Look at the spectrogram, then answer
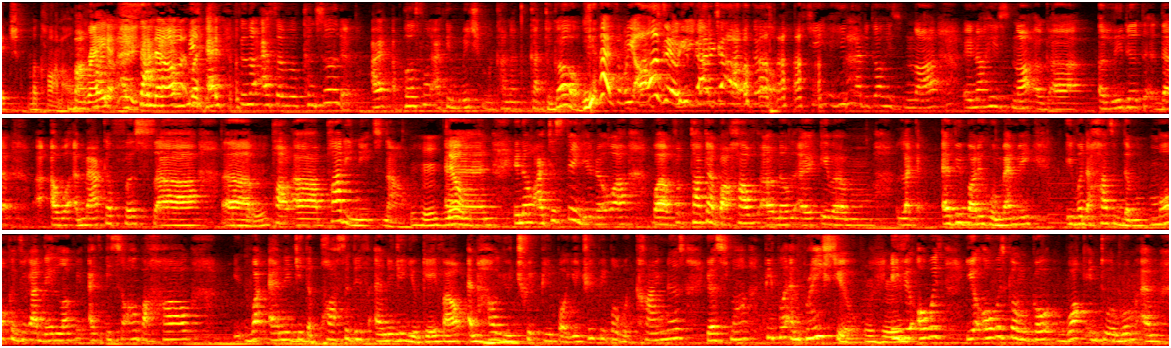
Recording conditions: echo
